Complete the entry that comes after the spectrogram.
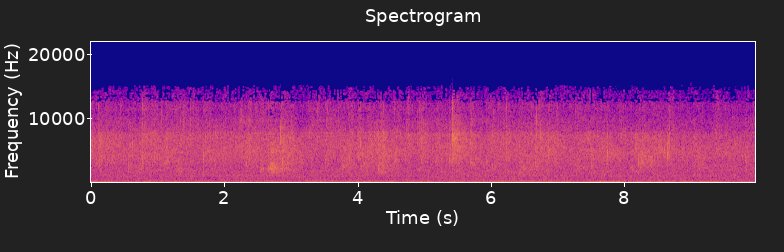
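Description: Steady rain falling on the river and wet concrete, with scattered sharper drops and a low rumble underneath.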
